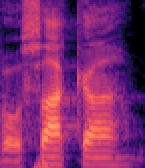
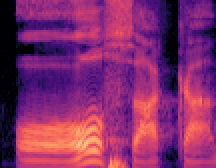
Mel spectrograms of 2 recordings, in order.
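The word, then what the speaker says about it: 逢坂: It's short, one syllable, but in old Japanese, the town of Osaka was pronounced with a double O, so it really even brings that dark O out even stronger. Osaka no seki.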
